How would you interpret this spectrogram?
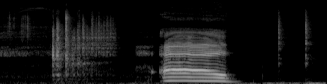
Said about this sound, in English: Oh, that was not a crit. I should not have rolled that many dice.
